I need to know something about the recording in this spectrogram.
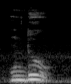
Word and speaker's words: hindú: El hindú, now remember, hindú. We don't pronounce the H, it's at the beginning of the word, so we ignore it, okay?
